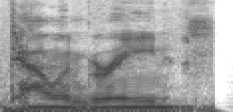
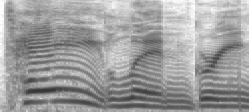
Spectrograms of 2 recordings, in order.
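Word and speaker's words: Taylen Green: his name but uh Talon green I I mean I guess that was close uh by the way it's tayin green coach exactly like it's spelled welcome in to your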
